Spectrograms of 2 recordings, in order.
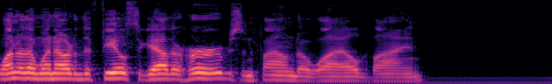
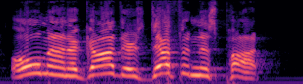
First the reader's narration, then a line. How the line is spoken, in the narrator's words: they cried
